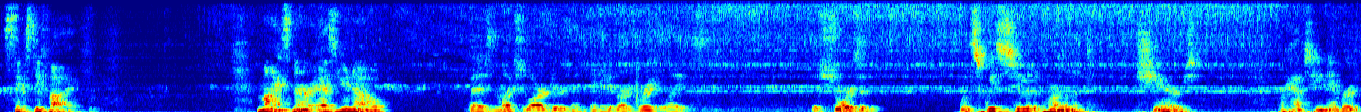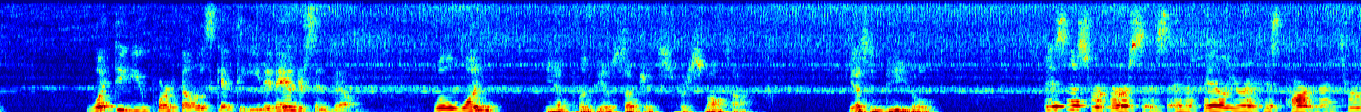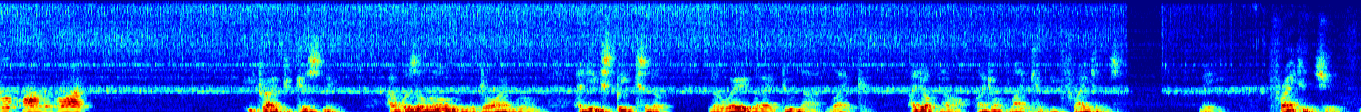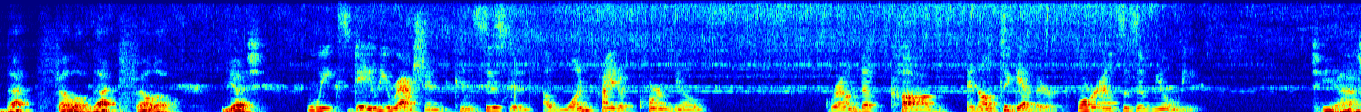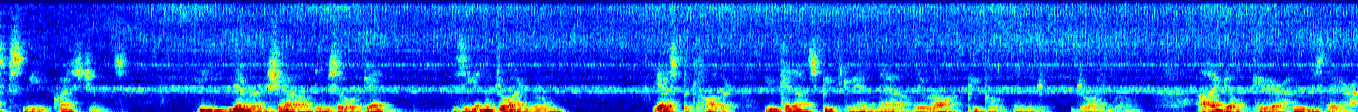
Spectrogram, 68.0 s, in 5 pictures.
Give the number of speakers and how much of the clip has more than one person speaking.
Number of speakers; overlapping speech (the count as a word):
seven, no overlap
